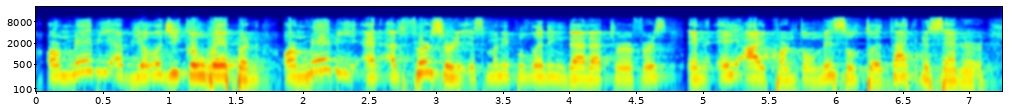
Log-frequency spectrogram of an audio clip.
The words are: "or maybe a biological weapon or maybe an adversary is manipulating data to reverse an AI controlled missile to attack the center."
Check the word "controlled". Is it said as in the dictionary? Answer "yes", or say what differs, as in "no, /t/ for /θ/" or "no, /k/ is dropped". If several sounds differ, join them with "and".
no, /ɹ/ is dropped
